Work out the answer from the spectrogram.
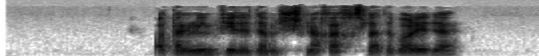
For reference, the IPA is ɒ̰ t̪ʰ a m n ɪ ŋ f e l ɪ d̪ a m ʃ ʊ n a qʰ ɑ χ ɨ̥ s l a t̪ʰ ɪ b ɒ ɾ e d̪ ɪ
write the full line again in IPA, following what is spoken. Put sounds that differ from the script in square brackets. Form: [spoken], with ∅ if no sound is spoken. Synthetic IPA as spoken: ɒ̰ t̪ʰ a [ŋ] n ɪ ŋ f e l ɪ d̪ a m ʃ ʊ n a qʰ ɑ χ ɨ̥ s l a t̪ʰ ɪ b ɒ ɾ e d̪ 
